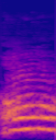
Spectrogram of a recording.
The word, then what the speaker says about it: ओम: ओम है, आ जोर मो जोर ऊ, तो ओम हो जाता है।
